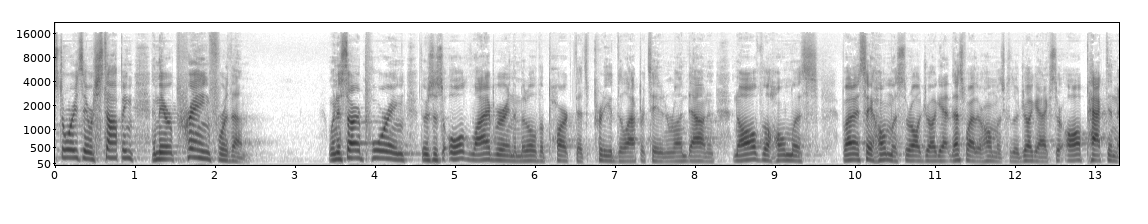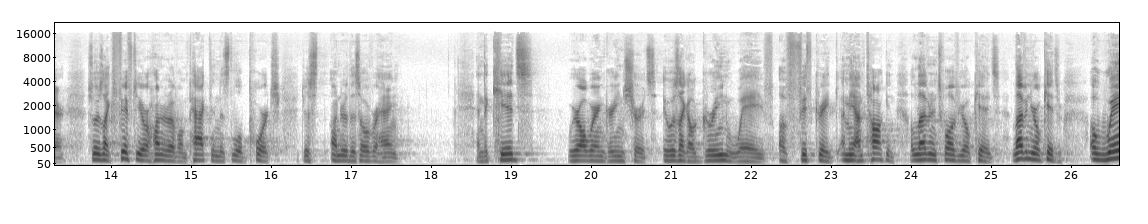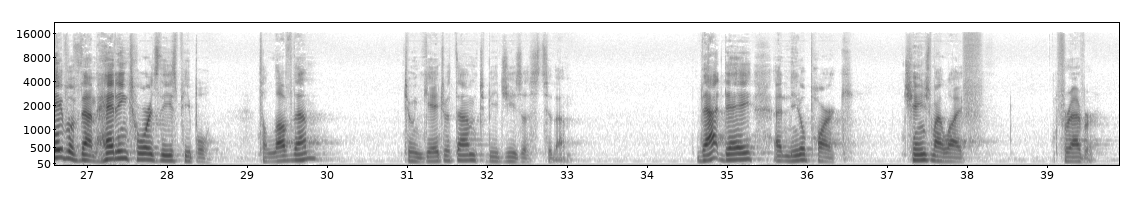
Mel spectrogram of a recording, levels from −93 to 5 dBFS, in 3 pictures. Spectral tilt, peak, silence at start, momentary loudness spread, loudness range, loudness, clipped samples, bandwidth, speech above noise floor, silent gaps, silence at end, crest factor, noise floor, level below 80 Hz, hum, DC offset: -4.5 dB/octave; -4 dBFS; 0 s; 15 LU; 8 LU; -28 LUFS; under 0.1%; 17 kHz; 40 dB; none; 0.35 s; 24 dB; -68 dBFS; -80 dBFS; none; under 0.1%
